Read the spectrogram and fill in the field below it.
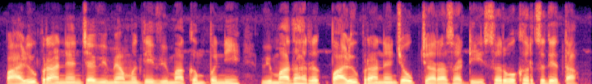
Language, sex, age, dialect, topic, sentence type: Marathi, male, 18-24, Southern Konkan, banking, statement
